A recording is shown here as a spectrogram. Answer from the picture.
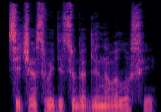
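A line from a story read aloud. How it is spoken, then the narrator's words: Whispering. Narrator (Russian): зашептал Михайло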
